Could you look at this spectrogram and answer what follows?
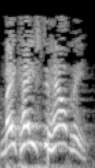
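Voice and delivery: loud, high, pleading cry of "haste". Retold or imitated. Preacher reliving his own desperate prayer, crying out loud. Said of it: "I was crying out".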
